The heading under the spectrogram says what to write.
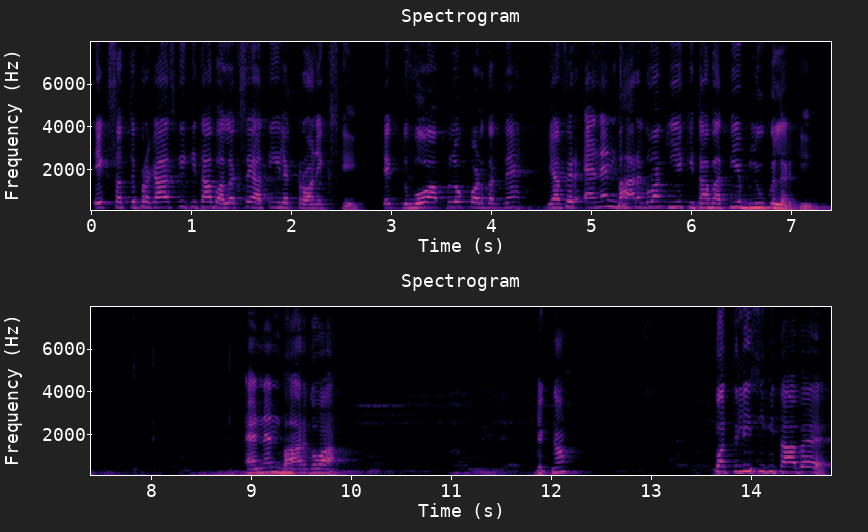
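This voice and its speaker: High-voiced male physics teacher. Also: a little slow, pauses often. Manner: chatty, repeats "theek na", scolds and teases students. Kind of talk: classroom lecture. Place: classroom with students.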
